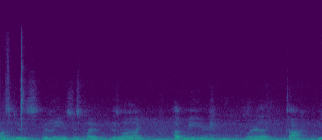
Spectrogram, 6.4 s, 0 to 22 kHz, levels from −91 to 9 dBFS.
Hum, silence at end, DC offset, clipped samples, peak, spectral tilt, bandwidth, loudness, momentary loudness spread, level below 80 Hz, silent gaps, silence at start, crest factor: none; 0 s; under 0.1%; under 0.1%; -22 dBFS; -7 dB/octave; 16.5 kHz; -42 LUFS; 8 LU; -50 dBFS; none; 0 s; 18 dB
